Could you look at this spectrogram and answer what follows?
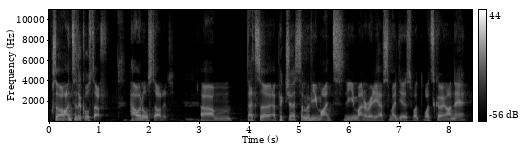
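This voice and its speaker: South african guy in his 40s giving a conference talk, bright voice, lots of ums and restarts, bit hoarse. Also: medium pitch, moderate pace. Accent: South African, softened by years abroad. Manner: casual, many restarts and fillers, self-deprecating. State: voice strained from shouting the night before. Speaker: conference speaker. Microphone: handheld or stand mic.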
